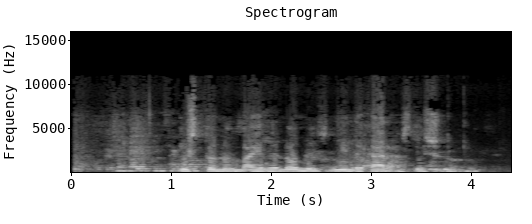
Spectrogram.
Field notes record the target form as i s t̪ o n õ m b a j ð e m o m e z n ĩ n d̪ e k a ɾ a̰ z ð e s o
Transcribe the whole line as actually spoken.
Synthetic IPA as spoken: i s t̪ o n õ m b a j ð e n o m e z n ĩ n d̪ e k a ɾ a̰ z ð i s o

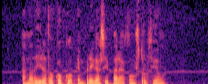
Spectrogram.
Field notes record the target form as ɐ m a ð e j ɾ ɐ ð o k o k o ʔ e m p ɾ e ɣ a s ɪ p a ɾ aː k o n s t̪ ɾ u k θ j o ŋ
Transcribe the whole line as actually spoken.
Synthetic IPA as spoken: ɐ m a ð e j ɾ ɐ ð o k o k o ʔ e m p ɾ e ɣ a s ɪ p a ɾ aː k o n s t̪ ɾ u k θ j o ŋ

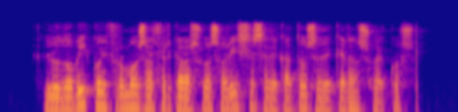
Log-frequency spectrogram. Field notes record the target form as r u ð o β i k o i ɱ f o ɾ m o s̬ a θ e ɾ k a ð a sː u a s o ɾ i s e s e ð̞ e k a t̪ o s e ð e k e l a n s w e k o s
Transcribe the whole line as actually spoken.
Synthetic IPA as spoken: l u ð o β i k o i ɱ f o ɾ m o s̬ a θ e ɾ k a ð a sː u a s o ɾ i ʃ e s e ð̞ e k a t̪ o s e ð e k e ɾ a n s w e k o s

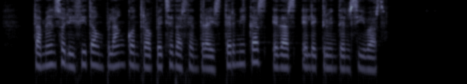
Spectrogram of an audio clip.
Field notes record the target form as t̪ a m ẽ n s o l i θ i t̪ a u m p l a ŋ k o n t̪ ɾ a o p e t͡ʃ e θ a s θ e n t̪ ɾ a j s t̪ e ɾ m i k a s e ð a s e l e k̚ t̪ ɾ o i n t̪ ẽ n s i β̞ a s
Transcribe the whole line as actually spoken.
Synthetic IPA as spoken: t̪ a m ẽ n s o l i θ i t̪ a u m p l a ŋ k o n t̪ ɾ a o p e t͡ʃ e ð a s θ e n t̪ ɾ a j s t̪ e ɾ m i k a s e ð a s e l e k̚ t̪ ɾ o i n t̪ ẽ n s i β̞ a s

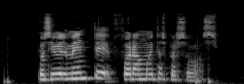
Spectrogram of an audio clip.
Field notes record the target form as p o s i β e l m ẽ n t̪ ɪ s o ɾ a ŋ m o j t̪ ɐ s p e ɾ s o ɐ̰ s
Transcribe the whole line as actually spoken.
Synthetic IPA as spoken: p o s i β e l m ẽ n t̪ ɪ f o ɾ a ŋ m o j t̪ ɐ s p e ɾ s o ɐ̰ s

